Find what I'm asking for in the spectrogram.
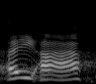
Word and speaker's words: Ai: they were ready to go up to Ai, or I, depending on who you are, how you want to pronounce that little city. Both enunciations are correct. Ai is the spelling. You can either call it Ai or I.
